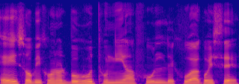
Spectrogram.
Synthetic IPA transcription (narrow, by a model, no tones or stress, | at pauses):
ejsobikʰɔnɔtboɦudʱunijapʰuldekʰuwaɡojsɛ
